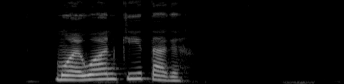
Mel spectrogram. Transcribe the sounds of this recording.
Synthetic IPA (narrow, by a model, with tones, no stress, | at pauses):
mo˨e˨waː˦nki˦t̪aɡe˨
